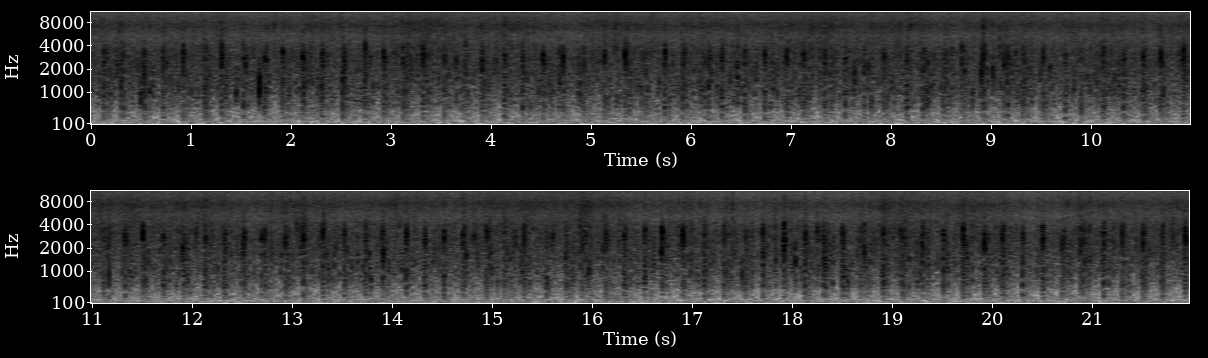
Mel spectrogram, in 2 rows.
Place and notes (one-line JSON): {"title": "Budapest, Palatinus strand, Hungría - Water and light show in fountain", "date": "2019-09-10 19:53:00", "description": "Recorded with the XY microphone of a Zoom H&.", "latitude": "47.53", "longitude": "19.05", "altitude": "104", "timezone": "Europe/Budapest"}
